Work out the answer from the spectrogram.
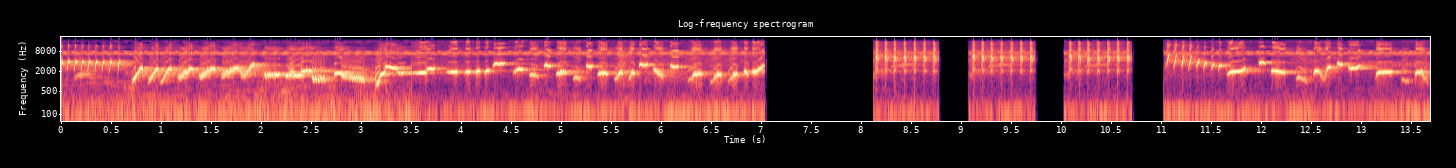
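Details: White-rumped shama tutor recording packed with rough 'shot' phrases: rapid series of rising and falling whistled notes, then sharp clipped bursts separated by abrupt silent gaps, with a steady high whine throughout.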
